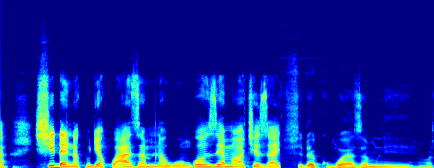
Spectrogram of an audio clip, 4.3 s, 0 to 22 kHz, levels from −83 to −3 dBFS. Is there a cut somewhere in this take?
yes; 1 cut; at 2.9 s

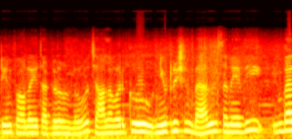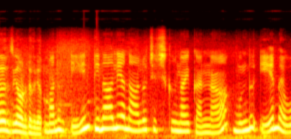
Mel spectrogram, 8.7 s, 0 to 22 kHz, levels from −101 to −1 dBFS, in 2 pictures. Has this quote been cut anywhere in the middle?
yes; 2 cuts; at 4.0 s, 5.0 s

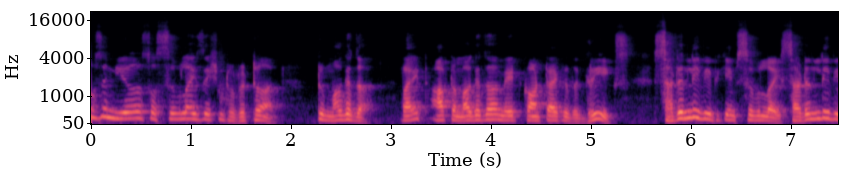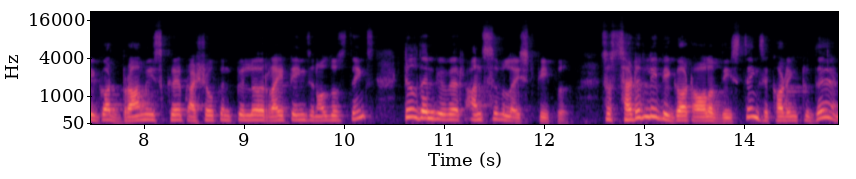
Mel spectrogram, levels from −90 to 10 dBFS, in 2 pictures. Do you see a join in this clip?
no; 0 cuts

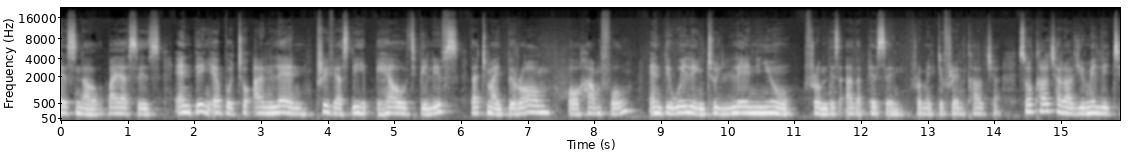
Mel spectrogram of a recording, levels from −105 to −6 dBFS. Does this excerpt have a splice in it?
no; 0 cuts

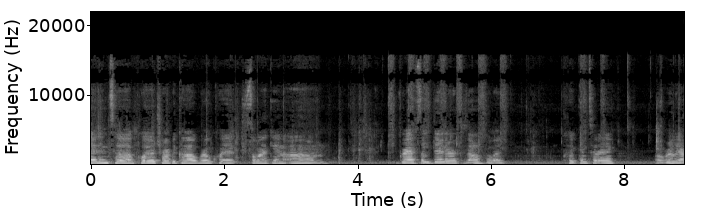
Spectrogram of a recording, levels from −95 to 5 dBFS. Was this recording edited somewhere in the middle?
no; 0 cuts

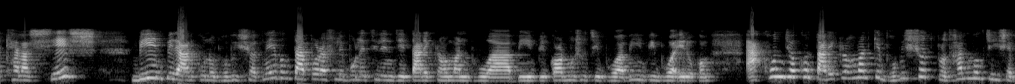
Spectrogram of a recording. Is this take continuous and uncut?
yes; 0 cuts

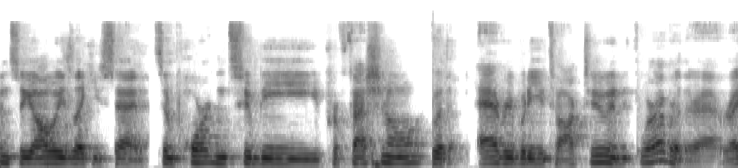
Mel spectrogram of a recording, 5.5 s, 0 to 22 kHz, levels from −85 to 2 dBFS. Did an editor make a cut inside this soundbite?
yes; 3 cuts; at 1.1 s, 3.2 s, 4.8 s

